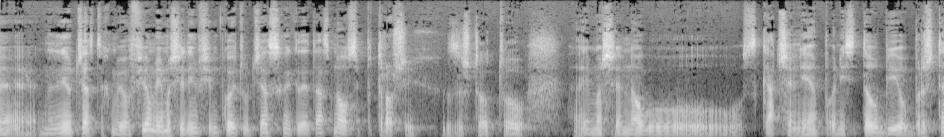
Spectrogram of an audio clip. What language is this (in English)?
Bulgarian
